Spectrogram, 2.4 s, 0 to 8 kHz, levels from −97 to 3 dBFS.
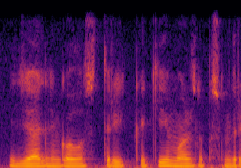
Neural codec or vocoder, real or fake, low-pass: none; real; 7.2 kHz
